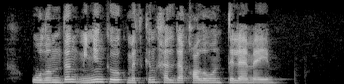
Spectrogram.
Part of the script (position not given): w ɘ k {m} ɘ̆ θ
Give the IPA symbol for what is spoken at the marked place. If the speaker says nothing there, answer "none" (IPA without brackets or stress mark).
m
